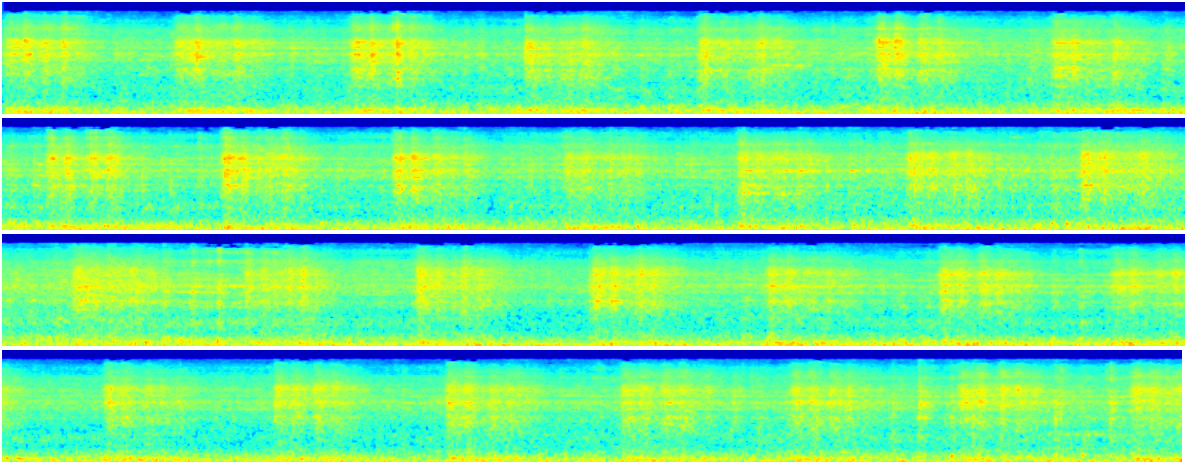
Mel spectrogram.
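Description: Freight train of covered hopper cars rolling past close by, its wheels clicking over the rail joints in a steady rhythm of about three clicks every two seconds over a continuous rumble.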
